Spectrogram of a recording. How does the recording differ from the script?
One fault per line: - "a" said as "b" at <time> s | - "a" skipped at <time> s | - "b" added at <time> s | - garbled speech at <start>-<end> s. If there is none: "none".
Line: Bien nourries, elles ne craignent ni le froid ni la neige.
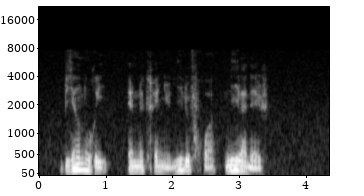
none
